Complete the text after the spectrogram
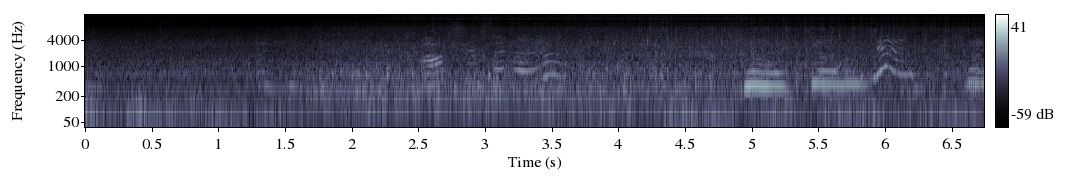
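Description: A river rushes steadily in the background.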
